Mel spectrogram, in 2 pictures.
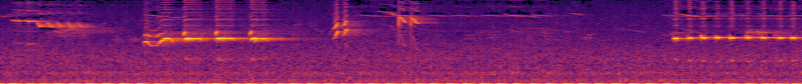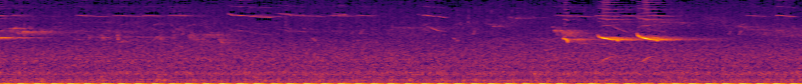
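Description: Small birds calling in woodland: a few short trills and quick whistled sweeps, the strongest trills about two seconds in and again around eight and seventeen seconds, over a steady background hiss.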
